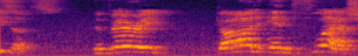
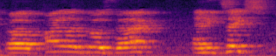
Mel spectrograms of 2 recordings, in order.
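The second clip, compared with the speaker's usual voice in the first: normal talking voice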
